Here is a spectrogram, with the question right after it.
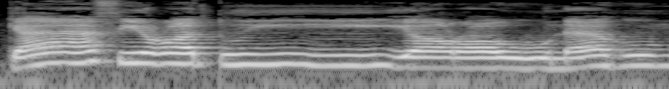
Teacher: تنوین کے بعد یا ہے، ادغام مع الغنہ ہوگا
